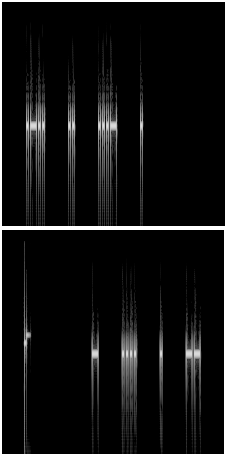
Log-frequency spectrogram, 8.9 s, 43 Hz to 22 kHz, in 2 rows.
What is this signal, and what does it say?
Morse code, heard as a keyed tone, about 31 wpm, spaced as for 14 wpm, 700 Hz. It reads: LIVE THEM
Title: 4x Character Spacing - Top 200 Words - 30wpm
